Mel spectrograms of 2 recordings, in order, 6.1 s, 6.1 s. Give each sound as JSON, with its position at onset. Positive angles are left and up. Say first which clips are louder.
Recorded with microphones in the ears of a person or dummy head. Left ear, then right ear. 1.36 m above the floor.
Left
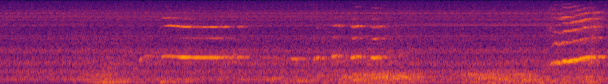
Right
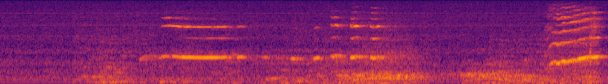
{"t": 0.7, "sound": "a cat meowing", "louder": "right 3 dB", "side_deg": -15, "distance_m": 3.0}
